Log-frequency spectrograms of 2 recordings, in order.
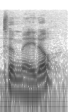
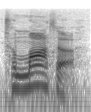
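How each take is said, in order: First: The word ends with an 'oh' sound. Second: The word ends with an 'uh' sound.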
